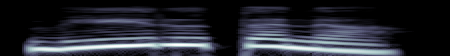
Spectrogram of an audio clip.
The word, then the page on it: ಭೀರುತನ: Kannada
